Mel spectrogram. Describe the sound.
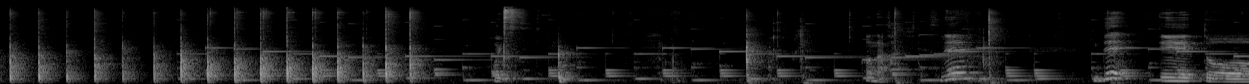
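A hammer taps leather while a shoe is hand-welted. A quick, even run of sharp, bright taps with a metallic ring gives way to more scattered strikes.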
